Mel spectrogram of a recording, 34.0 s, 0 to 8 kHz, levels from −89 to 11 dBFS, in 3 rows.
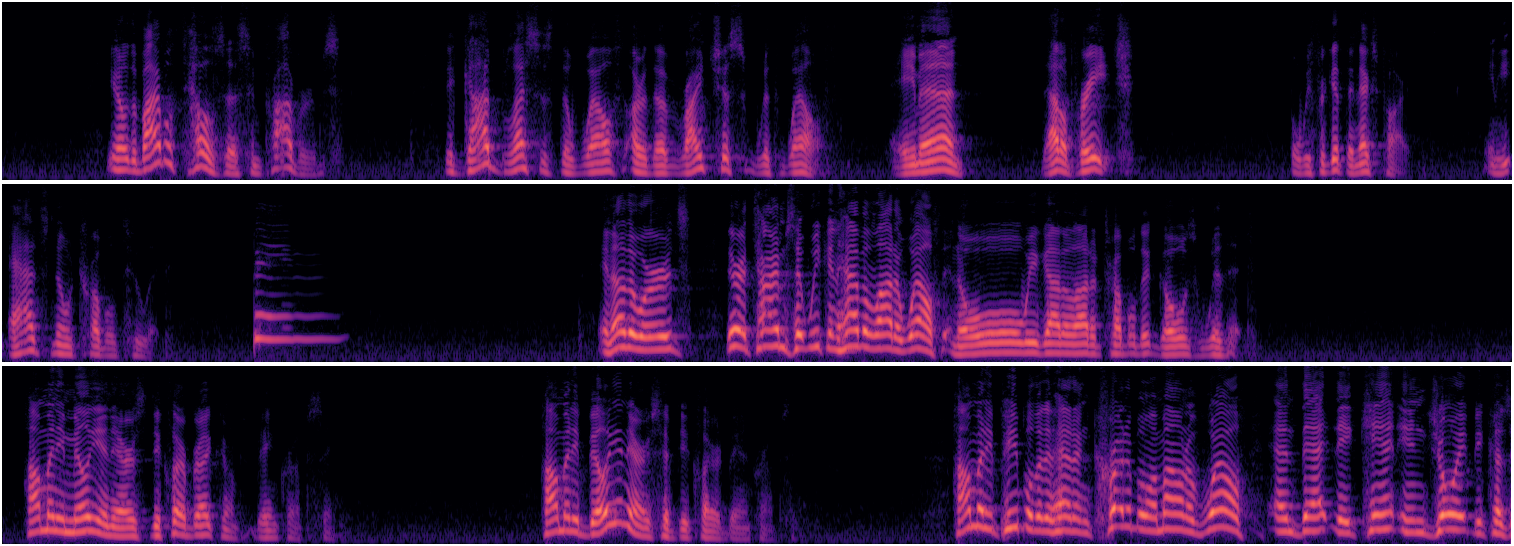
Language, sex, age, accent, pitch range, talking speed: English, male, 50-69, American, 140-235 Hz, 160 wpm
